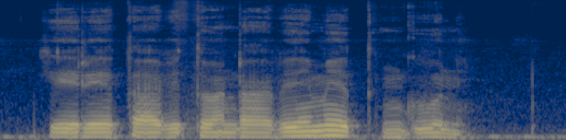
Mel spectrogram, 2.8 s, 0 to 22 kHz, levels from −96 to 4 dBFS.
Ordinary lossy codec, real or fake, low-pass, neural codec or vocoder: none; fake; none; vocoder, 44.1 kHz, 128 mel bands every 256 samples, BigVGAN v2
